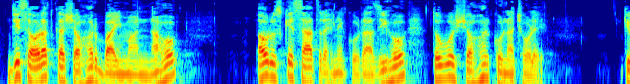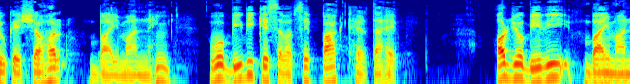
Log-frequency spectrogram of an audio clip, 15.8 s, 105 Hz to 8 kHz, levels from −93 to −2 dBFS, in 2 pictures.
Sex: male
